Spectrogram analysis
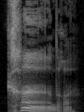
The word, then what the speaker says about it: craindre: So it's quite interesting here because you've got this combination of letters, so A, E, and then N, okay, so it will be a nasal as well, and then it will be pronounced like un, so keep in mind that it goes in your nose, so you don't hear any N when I pronounce it, and then C plus R will produce the sound cr, crain, craindre. Emporter, okay, same thing here for the nasal, emporter.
